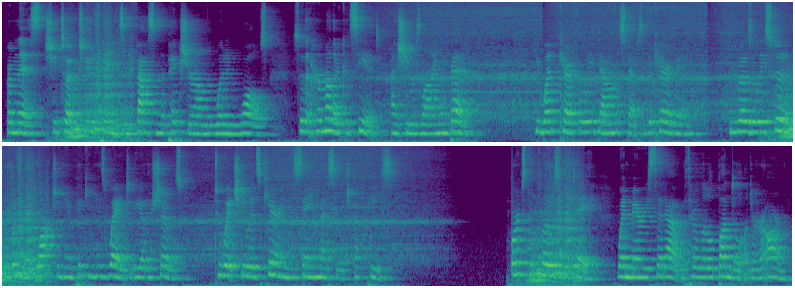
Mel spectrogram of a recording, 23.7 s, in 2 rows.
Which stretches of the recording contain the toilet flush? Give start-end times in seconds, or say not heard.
0.7-2.0, 11.3-12.6, 19.4-20.6.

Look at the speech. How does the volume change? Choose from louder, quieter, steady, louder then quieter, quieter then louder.
steady.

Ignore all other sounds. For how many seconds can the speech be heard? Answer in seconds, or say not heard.
21 s.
